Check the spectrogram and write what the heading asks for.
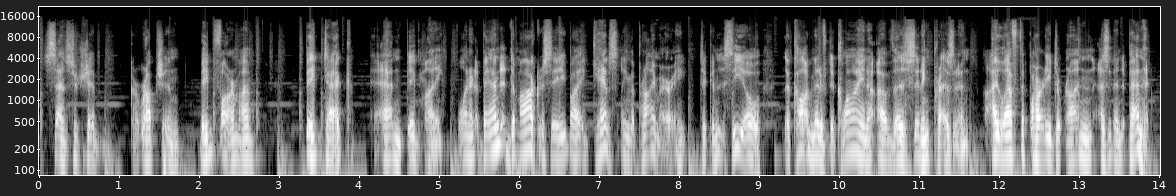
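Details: Adult male political figure (Robert F. Kennedy Jr.), said by narrator to have spasmodic dysphonia, described as a loss of his voice; spasmodic dysphonia.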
